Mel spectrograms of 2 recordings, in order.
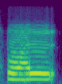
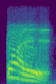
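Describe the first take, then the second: First: The L sound is made heavy and thick. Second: The L sound is kept light and thin. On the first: The speaker calls it wrong. "ऐसा लाम को भारी नहीं करना है आपको" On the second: The speaker calls it right. "आपको सिर्फ तो को भारी करना है"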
